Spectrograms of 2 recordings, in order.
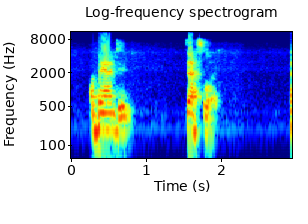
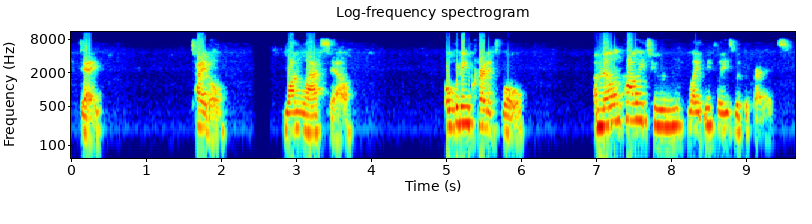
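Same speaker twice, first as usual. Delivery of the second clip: ordinary talk, nothing marked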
